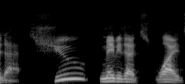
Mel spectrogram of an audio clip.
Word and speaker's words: Hsu: Shu, maybe that's why it says Dan Shu, because that's how HSU is pronounced, or close enough for us dumbass Americans.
